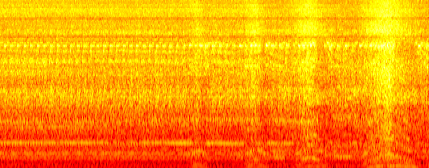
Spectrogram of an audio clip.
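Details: Recently bought Ford Ranger diesel that nearly caught fire, with leaking injectors: steady airy hiss over the idle clatter, swelling with small throttle blips.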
